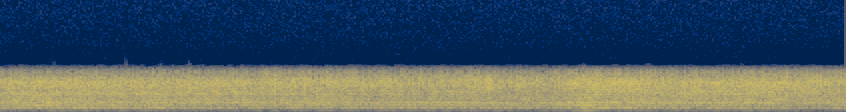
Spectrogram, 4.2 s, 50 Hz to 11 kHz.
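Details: Bees busily working huge cactus flowers just after the June 22, 2013 Super-Full Moon, filling the air with a continuous, even drone of overlapping wingbeats.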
